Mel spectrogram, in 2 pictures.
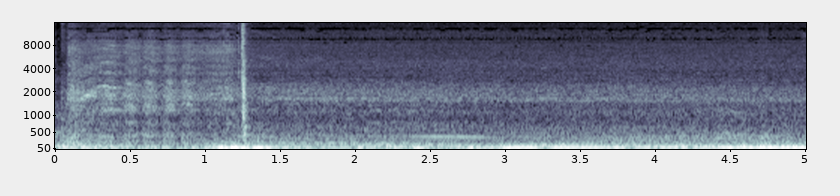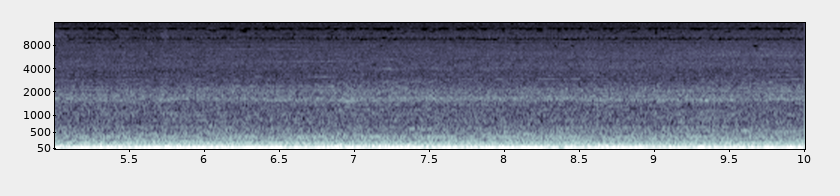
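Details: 2014 Ford F-150 EcoBoost race truck at about 85k miles, first start after a spark plug change. It cranks briefly, catches cleanly and settles into a smooth, even idle with no misses or knocks; normal start and idle.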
